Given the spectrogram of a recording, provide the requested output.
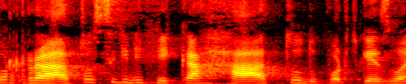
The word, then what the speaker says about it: rato: Porém, quando a gente começa no espanhol, às vezes não sai esse R forte. A gente não sabe muito bem a pronúncia do R, quer fazer o R do português. Então, talvez tu já tenhas ouvido alguém fazer ou já tenhas feito o som de, né, rato.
